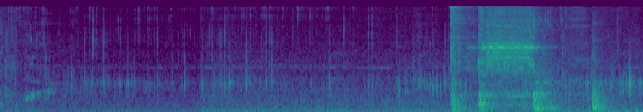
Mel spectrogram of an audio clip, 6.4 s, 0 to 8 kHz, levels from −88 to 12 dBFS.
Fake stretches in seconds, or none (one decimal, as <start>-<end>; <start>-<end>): 5.5-6.4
